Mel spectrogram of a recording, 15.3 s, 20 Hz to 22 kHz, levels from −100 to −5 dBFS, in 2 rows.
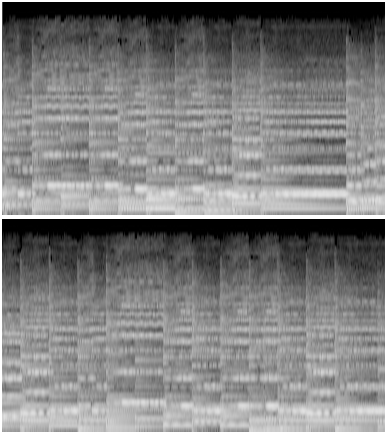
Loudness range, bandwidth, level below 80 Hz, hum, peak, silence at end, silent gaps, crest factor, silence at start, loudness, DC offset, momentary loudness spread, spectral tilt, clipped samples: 1 LU; 15 kHz; -46 dBFS; none; -8 dBFS; 0 s; none; 14 dB; 0 s; -21 LUFS; under 0.1%; 3 LU; -5.5 dB/octave; under 0.1%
